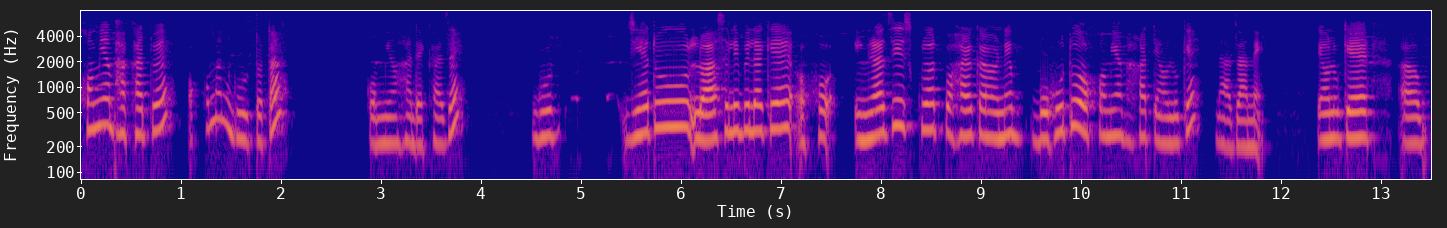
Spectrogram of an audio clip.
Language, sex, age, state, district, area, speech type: Assamese, female, 18-30, Assam, Charaideo, urban, spontaneous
